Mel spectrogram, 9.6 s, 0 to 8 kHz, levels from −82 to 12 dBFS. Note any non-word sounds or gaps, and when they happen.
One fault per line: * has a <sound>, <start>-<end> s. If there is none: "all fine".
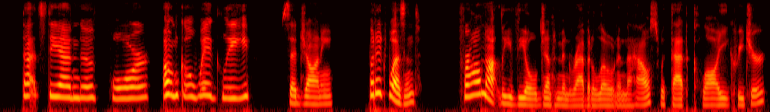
all fine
